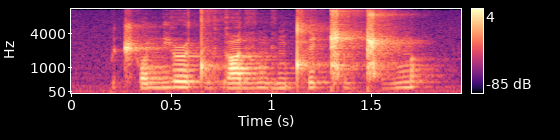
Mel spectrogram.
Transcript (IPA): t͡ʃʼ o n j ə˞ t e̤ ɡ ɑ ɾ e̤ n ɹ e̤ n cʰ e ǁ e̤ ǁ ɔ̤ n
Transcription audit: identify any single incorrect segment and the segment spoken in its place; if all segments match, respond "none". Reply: ɹ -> ɾ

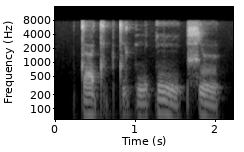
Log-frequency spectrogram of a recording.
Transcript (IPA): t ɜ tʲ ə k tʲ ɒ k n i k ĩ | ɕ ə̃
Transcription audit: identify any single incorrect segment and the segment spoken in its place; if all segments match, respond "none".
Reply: none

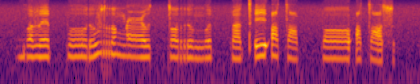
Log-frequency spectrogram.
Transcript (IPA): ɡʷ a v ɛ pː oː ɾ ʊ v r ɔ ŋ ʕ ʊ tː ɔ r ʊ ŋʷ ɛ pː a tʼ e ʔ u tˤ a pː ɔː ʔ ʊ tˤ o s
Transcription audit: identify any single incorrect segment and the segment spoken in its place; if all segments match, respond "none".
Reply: none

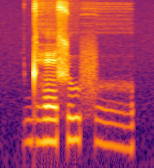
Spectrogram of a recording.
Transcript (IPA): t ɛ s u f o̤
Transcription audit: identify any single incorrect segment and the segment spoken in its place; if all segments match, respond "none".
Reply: t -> dʱ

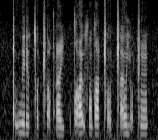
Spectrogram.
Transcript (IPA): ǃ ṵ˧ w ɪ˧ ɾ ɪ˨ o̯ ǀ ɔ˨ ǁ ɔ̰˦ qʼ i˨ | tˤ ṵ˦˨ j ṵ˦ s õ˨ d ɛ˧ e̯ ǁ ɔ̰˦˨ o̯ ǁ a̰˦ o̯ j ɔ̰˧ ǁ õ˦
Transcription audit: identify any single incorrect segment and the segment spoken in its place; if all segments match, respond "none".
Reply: d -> tˤ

